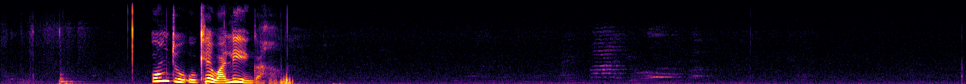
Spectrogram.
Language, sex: Xhosa, female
